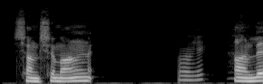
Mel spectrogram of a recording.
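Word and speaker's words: Saint-Germain-en-Laye: Hej Amalie, tak fordi du var kommet og besøge dig i Saint-Germain Anle, det er som man udtaler det. – Det er i hvert fald sådan, jeg udtaler det.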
